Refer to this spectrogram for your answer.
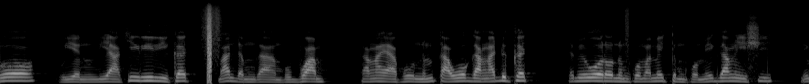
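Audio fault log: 1.97–2.28 s and 6.24–6.30 s, wireless microphone noise hit: The analogue FM radio link fades as reflected signals cancel the direct one, and the receiver's own noise rises to fill the gap. Each fade is heard as a burst of static. The first lasts about a third of a second. The second, just after "te mi wor", is a brief swish of about 60 ms.
6.67–7.67 s, periodic USB or driver dropouts: Something holds up the USB bus or audio driver every 0.5 s, and each time roughly a millisecond of audio never arrives and is replaced by silence. The gaps fall at the same spacing, so they come through as a few evenly spaced ticks, about three across this second of audio.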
